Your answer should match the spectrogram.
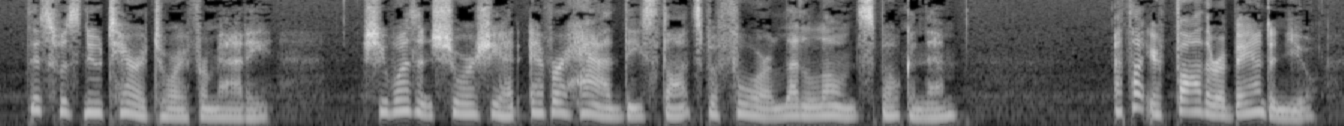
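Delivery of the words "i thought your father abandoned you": quick, defensive, on the back foot. Khan replying to Maddie, who is speaking about her father, defensive. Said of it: "Khan said defensively".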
